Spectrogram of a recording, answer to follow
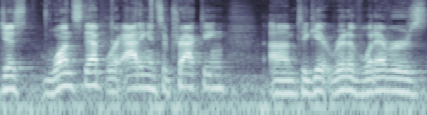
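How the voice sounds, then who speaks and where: Audible room echo surrounds a man speaking at a fairly quick pace. His pitch is medium, with ordinary variation. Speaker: math teacher. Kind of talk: video lesson for students. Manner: fast; hesitant fillers.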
